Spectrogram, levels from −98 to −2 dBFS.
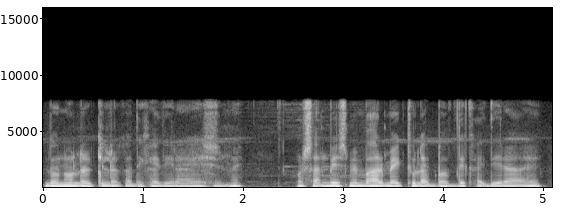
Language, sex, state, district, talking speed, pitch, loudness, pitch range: Hindi, male, Arunachal Pradesh, Papum Pare, 270 wpm, 140 Hz, -17 LUFS, 130-140 Hz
